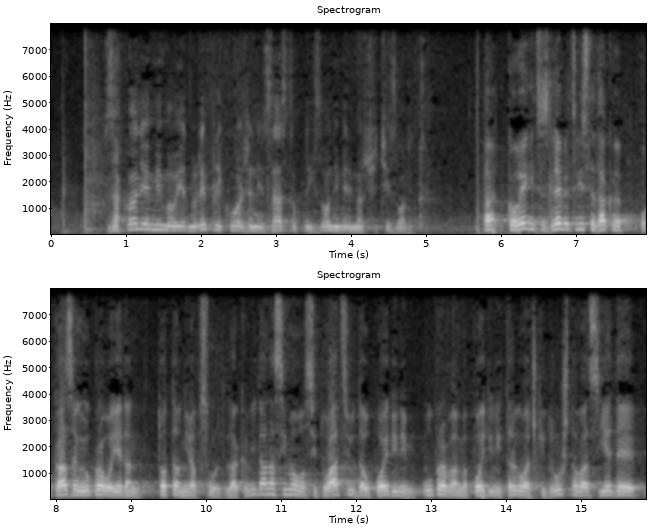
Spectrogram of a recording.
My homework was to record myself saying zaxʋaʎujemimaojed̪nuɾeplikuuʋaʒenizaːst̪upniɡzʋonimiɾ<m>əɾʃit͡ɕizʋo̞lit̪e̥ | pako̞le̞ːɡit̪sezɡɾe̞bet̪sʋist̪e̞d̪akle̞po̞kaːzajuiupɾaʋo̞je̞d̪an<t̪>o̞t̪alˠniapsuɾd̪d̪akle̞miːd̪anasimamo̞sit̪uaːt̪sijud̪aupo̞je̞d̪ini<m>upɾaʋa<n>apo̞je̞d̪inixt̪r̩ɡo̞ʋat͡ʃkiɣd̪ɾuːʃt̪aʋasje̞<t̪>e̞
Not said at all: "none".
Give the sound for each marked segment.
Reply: m, t̪, m, m, d̪

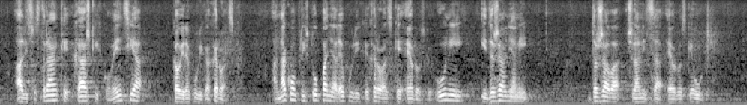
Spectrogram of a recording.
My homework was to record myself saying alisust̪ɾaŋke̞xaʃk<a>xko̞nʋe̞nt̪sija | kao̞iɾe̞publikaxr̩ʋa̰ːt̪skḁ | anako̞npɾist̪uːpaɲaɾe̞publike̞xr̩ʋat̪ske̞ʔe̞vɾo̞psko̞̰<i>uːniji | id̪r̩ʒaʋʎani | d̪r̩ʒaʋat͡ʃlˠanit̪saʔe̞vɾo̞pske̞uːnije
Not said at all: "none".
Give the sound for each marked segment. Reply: i, j

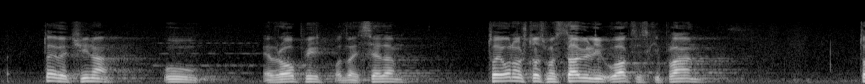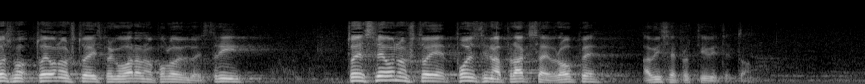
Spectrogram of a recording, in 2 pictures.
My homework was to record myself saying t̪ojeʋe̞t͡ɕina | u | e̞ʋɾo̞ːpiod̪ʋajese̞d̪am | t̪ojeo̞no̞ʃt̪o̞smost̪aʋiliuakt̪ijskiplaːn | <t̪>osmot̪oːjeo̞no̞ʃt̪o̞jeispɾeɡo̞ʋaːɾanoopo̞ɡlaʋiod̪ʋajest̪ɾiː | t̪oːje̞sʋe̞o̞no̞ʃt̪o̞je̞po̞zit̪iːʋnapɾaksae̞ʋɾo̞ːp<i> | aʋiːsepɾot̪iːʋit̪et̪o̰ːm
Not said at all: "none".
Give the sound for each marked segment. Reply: t̪, e

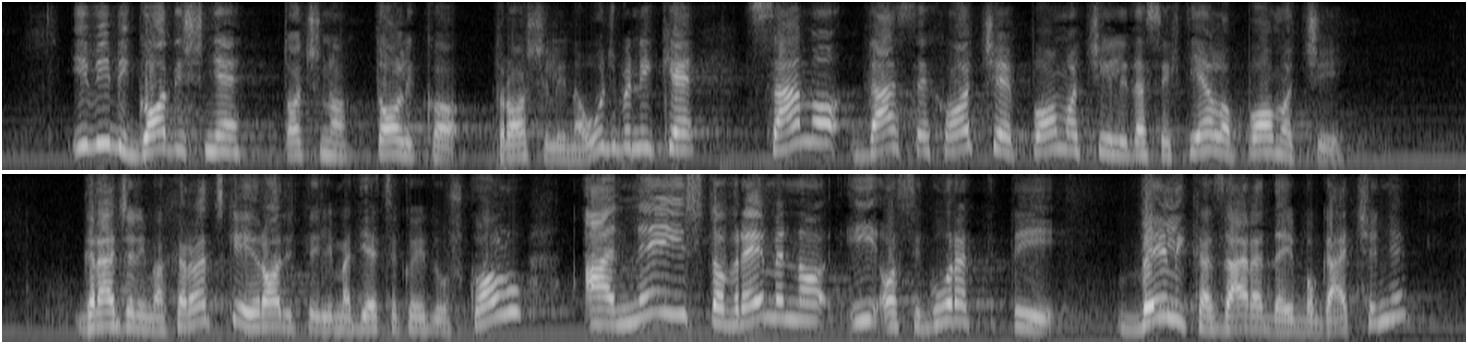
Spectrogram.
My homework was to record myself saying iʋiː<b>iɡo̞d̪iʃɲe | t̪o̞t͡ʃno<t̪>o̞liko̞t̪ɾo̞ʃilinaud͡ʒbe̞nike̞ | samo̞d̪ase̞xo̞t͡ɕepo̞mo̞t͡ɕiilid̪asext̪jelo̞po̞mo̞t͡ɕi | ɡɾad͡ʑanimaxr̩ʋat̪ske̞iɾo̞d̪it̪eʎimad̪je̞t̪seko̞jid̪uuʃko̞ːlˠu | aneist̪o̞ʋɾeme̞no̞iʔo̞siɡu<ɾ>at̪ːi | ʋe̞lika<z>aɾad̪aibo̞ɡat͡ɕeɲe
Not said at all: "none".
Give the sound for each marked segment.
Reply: b, t̪, ɾ, z

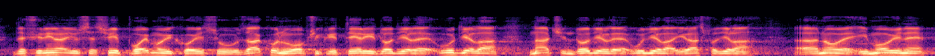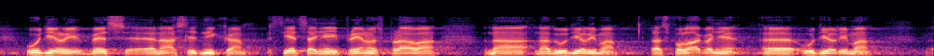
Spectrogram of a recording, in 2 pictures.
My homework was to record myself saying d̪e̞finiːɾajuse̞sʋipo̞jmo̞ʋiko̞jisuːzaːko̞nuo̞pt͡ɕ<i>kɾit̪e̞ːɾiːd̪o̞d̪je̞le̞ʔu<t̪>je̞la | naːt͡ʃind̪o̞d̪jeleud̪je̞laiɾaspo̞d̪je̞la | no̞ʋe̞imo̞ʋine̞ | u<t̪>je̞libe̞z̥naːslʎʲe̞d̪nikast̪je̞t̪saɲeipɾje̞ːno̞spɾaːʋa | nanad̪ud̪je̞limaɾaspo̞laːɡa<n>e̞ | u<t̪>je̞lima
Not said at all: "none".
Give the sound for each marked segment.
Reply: i, d̪, d̪, ɲ, d̪

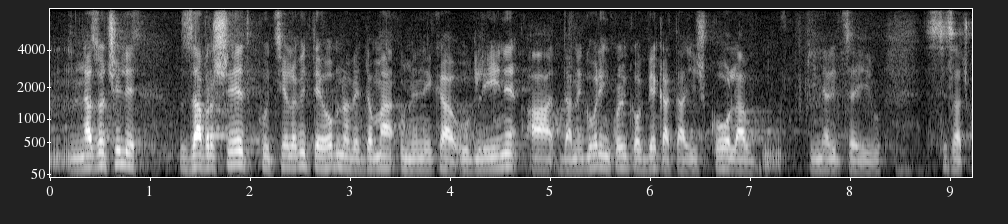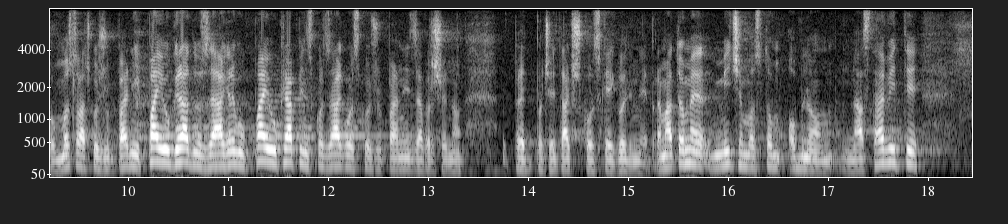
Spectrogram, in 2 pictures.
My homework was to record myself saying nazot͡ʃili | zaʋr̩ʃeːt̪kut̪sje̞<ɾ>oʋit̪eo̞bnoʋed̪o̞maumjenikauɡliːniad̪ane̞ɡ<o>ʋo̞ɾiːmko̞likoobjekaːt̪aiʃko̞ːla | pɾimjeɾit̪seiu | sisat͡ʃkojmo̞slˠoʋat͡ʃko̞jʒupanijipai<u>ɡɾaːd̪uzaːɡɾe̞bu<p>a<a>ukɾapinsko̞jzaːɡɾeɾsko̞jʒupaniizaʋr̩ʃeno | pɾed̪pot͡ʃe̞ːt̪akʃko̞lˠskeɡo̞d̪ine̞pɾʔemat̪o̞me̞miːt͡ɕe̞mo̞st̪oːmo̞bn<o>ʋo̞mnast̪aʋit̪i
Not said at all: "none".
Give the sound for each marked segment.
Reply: l, o, u, p, i, o

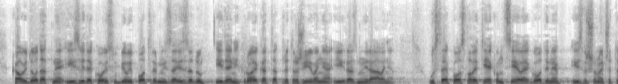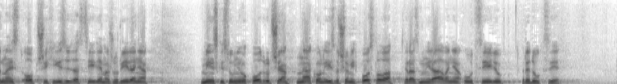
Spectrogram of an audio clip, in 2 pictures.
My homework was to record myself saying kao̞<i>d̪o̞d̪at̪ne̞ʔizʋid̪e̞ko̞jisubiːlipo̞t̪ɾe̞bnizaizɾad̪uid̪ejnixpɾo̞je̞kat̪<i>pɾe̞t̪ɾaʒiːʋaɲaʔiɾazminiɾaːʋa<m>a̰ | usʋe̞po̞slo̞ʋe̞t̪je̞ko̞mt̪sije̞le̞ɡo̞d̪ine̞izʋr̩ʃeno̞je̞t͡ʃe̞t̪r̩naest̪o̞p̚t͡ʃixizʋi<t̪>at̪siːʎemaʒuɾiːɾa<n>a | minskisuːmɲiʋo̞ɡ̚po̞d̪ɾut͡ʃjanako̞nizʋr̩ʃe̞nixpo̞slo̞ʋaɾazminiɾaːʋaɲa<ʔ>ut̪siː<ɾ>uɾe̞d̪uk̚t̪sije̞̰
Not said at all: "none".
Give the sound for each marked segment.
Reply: i, a, ɲ, d̪, ɲ, ʔ, ʎ

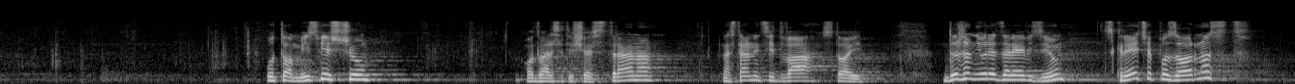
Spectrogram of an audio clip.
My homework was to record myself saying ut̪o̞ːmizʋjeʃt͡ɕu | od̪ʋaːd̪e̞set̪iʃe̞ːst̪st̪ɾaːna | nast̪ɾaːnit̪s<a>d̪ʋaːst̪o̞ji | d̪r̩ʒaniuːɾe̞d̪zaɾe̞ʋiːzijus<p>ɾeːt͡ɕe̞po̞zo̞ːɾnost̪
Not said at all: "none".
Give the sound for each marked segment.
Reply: i, k

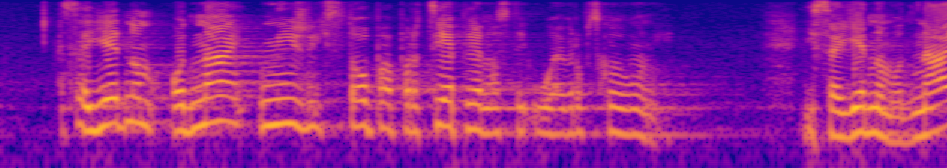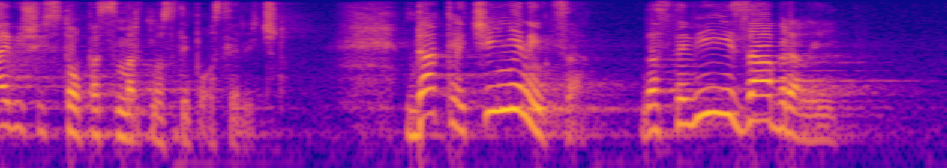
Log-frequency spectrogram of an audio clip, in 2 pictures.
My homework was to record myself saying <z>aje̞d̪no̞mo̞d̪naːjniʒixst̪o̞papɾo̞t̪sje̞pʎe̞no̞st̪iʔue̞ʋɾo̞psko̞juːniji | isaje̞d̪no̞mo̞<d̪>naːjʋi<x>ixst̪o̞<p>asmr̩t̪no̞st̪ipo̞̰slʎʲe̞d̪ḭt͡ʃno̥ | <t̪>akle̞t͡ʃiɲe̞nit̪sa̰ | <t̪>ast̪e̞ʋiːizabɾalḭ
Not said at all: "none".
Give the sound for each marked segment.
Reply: s, d̪, ʃ, p, d̪, d̪

